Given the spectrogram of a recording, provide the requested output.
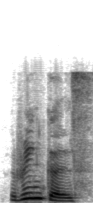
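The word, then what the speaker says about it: wrinkles: शब्द dear children रिंकल्स रिंकल्स व यहां पर साइलेंट है रिंकल्स झुर्रियां माय ग्रैंडमदर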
